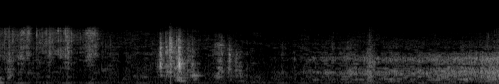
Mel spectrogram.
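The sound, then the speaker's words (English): A steady wash of ocean surf rolls in, swelling and easing, heard through glass doors opened onto the view, with a brief clatter near the start and no voices. “The surf sounds ominous.”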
